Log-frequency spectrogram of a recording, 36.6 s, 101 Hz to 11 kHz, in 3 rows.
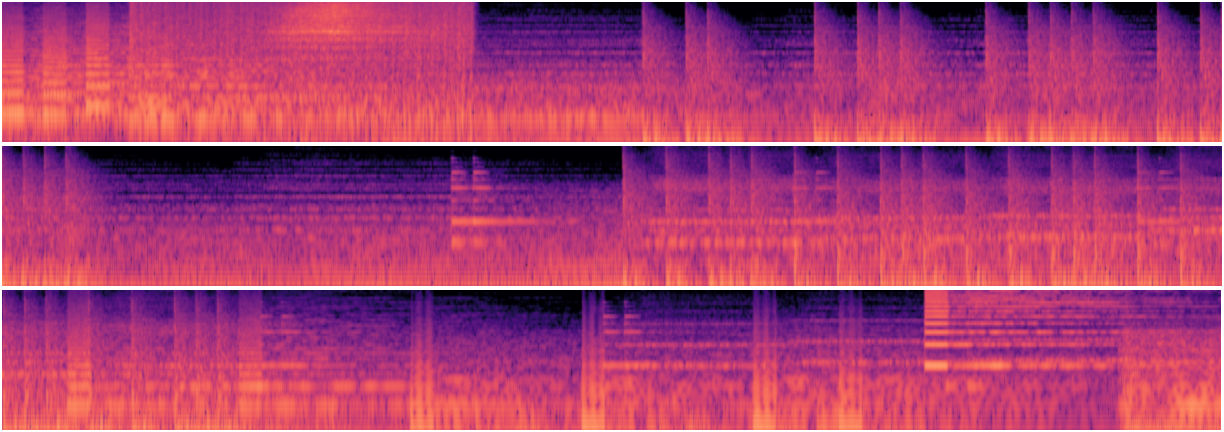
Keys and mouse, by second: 6.6 n, 9.3 click, 11.8 click, 16.4 n, 20.3-23.3 drag, 26.5-29.6 drag, 35.2-36.5 drag.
